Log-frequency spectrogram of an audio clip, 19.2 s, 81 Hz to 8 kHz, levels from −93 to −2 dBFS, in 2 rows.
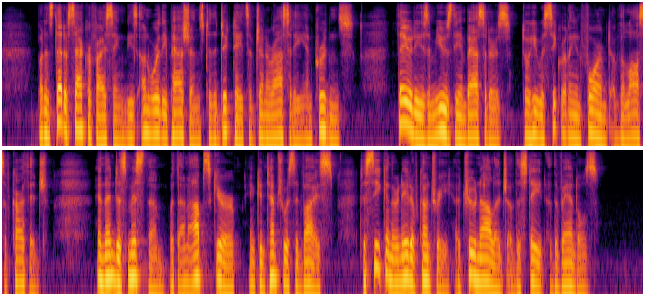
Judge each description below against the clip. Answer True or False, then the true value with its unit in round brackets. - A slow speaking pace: False (160 wpm)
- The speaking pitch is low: True (115 Hz)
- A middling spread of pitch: True (4.3 semitones)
